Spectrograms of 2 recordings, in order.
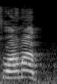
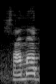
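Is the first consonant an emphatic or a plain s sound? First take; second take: emphatic; plain. First: It begins with a heavy, emphatic s sound. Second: It begins with a plain, light s sound. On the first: The word means dependent on no one. The speaker calls it right. "তবে এখানে উচ্চারণ হবে সোয়ামাদ" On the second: The word means dependent on others. The speaker calls it wrong. "সামাদ না"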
